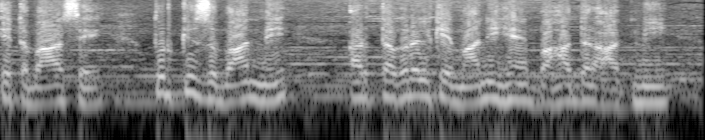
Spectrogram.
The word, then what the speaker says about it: ارطغرل: اس نام کا صحیح تلفظ ارطغرل ہے۔ ارطغرل ترکی زبان کا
